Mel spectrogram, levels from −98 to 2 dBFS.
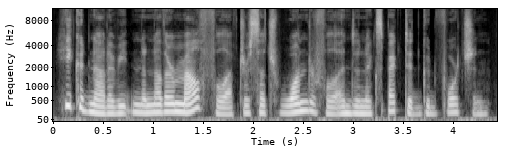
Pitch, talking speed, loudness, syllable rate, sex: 180 Hz, 190 wpm, -17 LUFS, 6.0 syllables/s, female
